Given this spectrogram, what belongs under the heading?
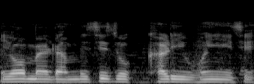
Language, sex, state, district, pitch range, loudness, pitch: Garhwali, male, Uttarakhand, Tehri Garhwal, 115-125 Hz, -24 LUFS, 120 Hz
